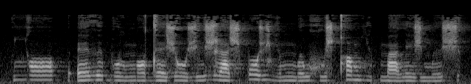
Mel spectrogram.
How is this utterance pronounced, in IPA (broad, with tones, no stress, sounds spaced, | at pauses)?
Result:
ʎ ɔ˦ | ʔ ɛ˩˧ ð ɘ˦ b o˨˩ l ŋ ɔ˨˩ d ɛ˨˩ ʒ o˨˩ ʒ ɨ˩˧ ʒ ɭ a˨˩ ʃ p ɔ˦ ʒ ʎ ɘ˩˧ m ŋʷ ɛ˩˧ w xʷ ɨ˩˧ ʒ qʰ ɔ˦ m ʎ ɨ˨˩ p m a˨˩ l e˨˩ ʒ m ɘ˩˧ ʃ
